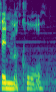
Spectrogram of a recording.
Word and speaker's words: Fionn Mac Cumhaill: His name is pronounced Finn McCool.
